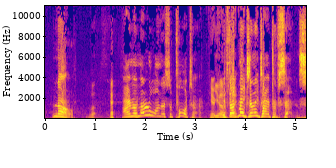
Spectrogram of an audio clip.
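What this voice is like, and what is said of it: Deep menacing masked villain voice. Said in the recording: “putting on the Bane voice ... I was enjoying the Bane voice”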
